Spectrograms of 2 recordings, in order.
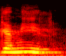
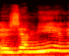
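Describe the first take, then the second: First: The word begins with a hard g sound. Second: The word begins with a j sound. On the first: "it would be Gamil in Egyptian Arabic" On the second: "in modern standard Arabic"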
